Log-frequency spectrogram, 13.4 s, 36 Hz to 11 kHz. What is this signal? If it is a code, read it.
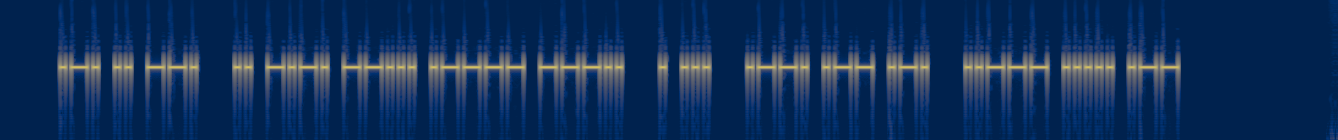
Morse code, heard as a keyed tone, about 21 wpm, 700 Hz. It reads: RIG IC718 ES PWR 25W
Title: Practice QSO - Exchange 2 - Info - 22wpm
